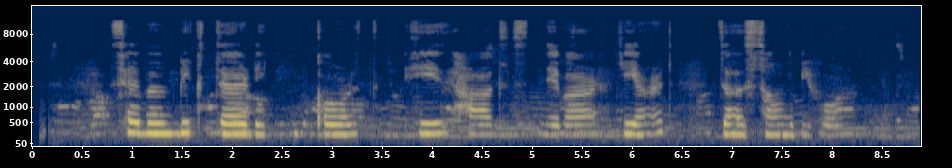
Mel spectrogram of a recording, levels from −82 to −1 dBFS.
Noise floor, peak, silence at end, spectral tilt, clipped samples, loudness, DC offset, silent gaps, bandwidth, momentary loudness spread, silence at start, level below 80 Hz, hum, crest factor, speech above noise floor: -44 dBFS; -8 dBFS; 0 s; -4.5 dB/octave; under 0.1%; -24 LUFS; under 0.1%; none; 11.5 kHz; 18 LU; 0.1 s; -70 dBFS; none; 18 dB; 20 dB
